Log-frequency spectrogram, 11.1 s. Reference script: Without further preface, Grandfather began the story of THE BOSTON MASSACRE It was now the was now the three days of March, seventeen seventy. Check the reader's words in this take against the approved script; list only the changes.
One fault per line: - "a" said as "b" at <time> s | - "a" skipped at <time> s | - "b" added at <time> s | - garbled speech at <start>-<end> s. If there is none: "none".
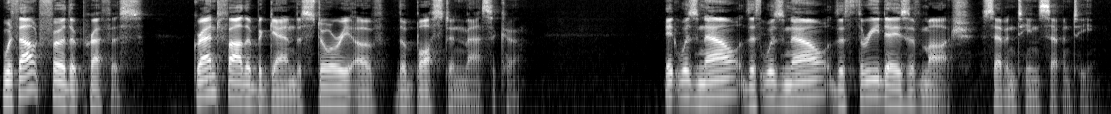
none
